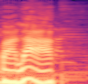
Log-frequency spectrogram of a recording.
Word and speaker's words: Balá: Bueno, él nació como Carlos Salim Balá, con doble A y acento en la última A, hijo de padre de origen sirio y madre croata.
